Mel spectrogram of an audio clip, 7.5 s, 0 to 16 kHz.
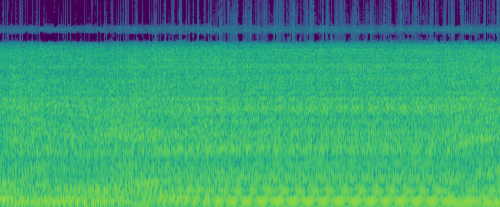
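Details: Honda B16A engine with J1 transmission, idle problem: idle hunts unevenly, revs swelling and sagging with an odd rough note underneath; owner fears motor is shot, cause not confirmed.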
